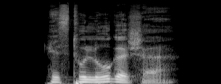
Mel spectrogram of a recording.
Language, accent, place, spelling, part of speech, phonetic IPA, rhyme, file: German, Germany, Berlin, histologischer, adjective, [hɪstoˈloːɡɪʃɐ], -oːɡɪʃɐ, De-histologischer.ogg
- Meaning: inflection of histologisch: 1. strong/mixed nominative masculine singular 2. strong genitive/dative feminine singular 3. strong genitive plural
